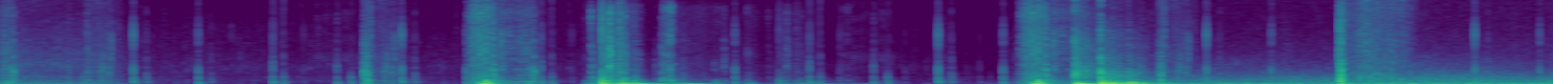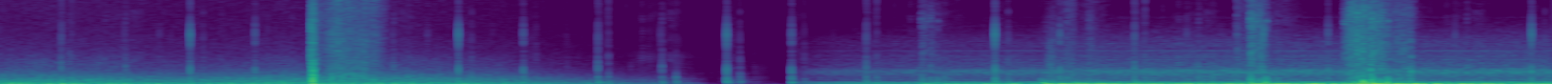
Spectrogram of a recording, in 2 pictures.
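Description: Footsteps patter across the ground.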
